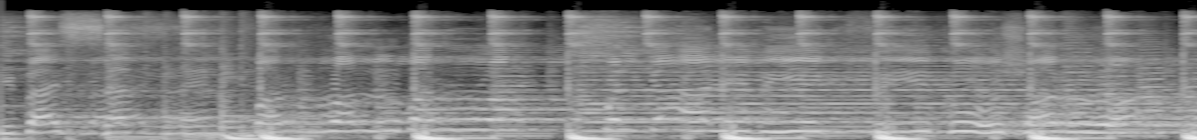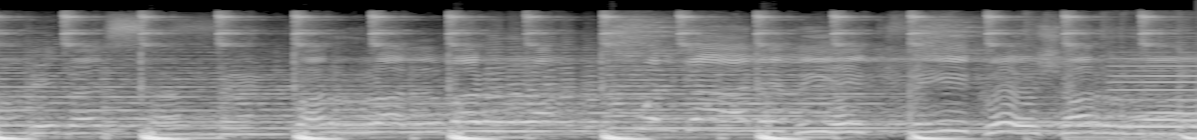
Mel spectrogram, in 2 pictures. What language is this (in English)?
Arabic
